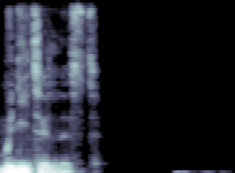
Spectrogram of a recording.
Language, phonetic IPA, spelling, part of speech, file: Russian, [ˈmnʲitʲɪlʲnəsʲtʲ], мнительность, noun, Ru-мнительность.ogg
- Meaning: 1. mistrustfulness, suspiciousness 2. hypochondria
